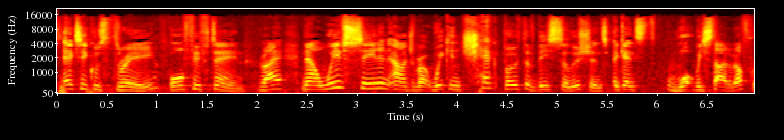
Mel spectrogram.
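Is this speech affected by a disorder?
No.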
